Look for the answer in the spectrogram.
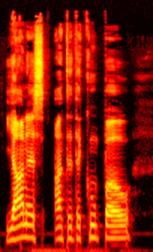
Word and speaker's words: Antetokounmpo: Giannis Antetokounmpo won it. – Wow, I was just impressed you said his name correctly. Like, no stuttering, no nothing.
